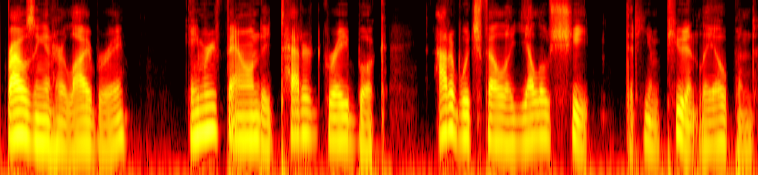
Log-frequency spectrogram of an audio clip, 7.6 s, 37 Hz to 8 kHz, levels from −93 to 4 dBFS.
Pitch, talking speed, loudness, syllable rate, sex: 105 Hz, 165 wpm, -26 LUFS, 5.7 syllables/s, male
